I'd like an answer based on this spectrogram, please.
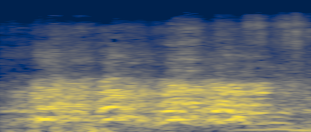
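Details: Kangal named Cadı, turning aggressive toward another dog, Sarsılmaz, after the dogs were separated: a short burst of rough barking, with voices underneath.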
